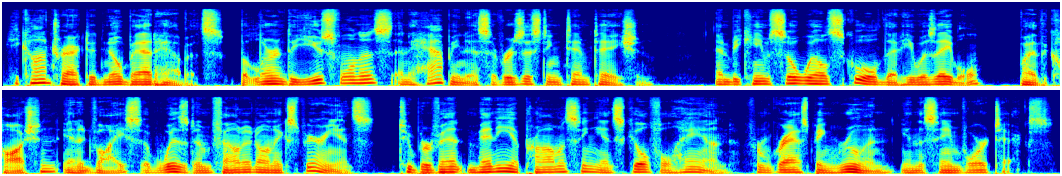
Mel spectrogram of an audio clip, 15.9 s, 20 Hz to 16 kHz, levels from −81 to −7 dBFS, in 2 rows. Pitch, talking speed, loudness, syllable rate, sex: 105 Hz, 180 wpm, -19 LUFS, 5.4 syllables/s, male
